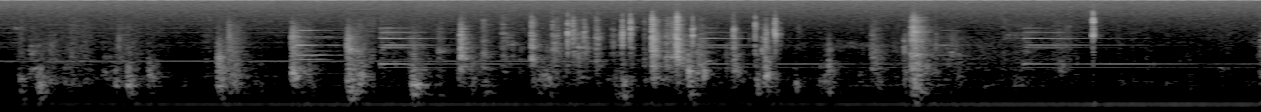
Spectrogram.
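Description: Footsteps climbing a wooden staircase: a string of uneven knocks and thuds, with faint held tones in the background at times over a steady low hum.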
